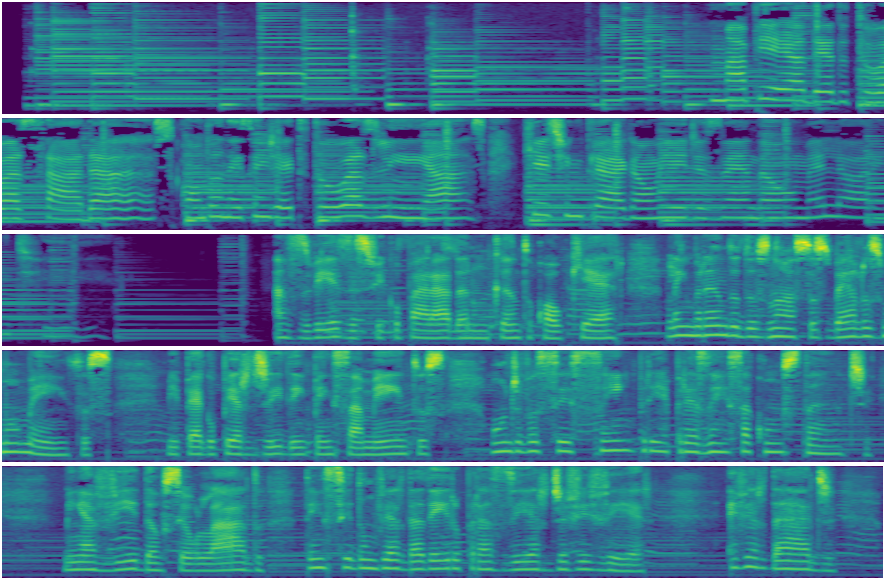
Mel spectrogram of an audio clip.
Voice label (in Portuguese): ROMANTICA SUAVE F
